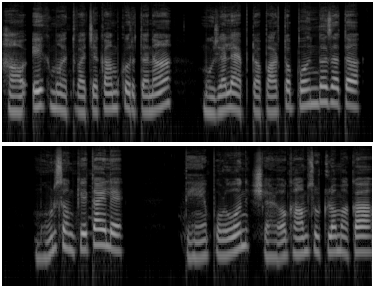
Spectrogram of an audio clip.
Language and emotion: Goan Konkani, fearful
